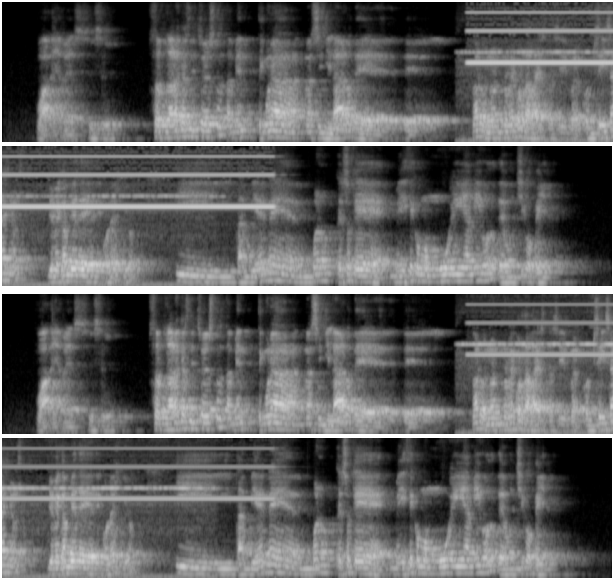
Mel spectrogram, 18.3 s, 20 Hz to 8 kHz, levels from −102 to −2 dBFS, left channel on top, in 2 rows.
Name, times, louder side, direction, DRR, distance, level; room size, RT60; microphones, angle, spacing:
voice 1, 0.5-1.7 2.2-6.6 7.1-9.5 9.8-11.1 11.8-17.3, right 1 dB, 70° right, 1 dB, 4.4 m, -29 dB
sound 1, 6.8-12.4, right 7 dB, 35° right, 4.1 m, -38 dB
sound 2, 6.9-13.3, left 10 dB, 35° left, 0.8 m, -25 dB
22.5 x 12.5 x 10.0 m, 1.0 s
head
